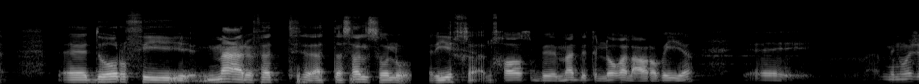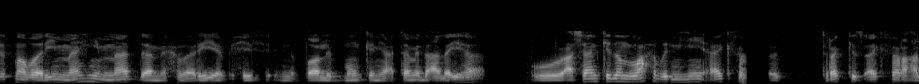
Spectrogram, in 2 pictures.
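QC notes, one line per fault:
1.69–2.08 s, 3.99–4.37 s, 13.91–14.35 s, 16.60–16.97 s: AAC frame loss with concealment. At 1.69 s about 192 ms of audio is missing in short bursts spread across 384 ms, none longer than roughly 40 ms, so the speech breaks into a smeared, flickering patch. The later losses total 0.30 s, 0.36 s and 0.28 s. In each, the decoder rebuilds the missing audio from the last good spectrum, which gives a noisy, phasey sound in place of clean speech.
4.97 s to end: input switched to a poorer device. With no gap at the switch, the speech suddenly turns dull and boxy, because nothing above 4.6 kHz gets through. The level drops by about 5 dB, and a new noise floor appears about 40 dB below the speech. The abrupt, lasting change in bandwidth, tone and level is most likely due to the system moving to a narrower-band microphone or headset call profile partway through.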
